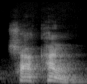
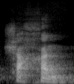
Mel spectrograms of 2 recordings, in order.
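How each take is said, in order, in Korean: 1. 가운데 자음은 단단한 k 소리예요. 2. 가운데 자음은 숨이 섞인 h 소리예요.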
